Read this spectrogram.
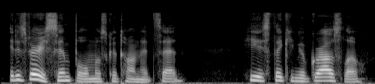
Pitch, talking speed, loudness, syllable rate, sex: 155 Hz, 190 wpm, -19 LUFS, 6.1 syllables/s, male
